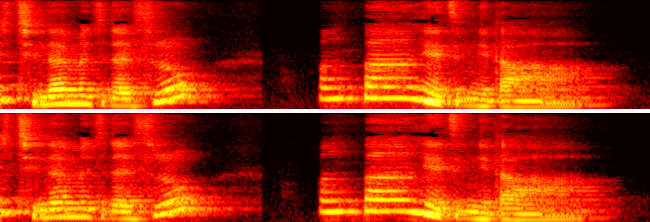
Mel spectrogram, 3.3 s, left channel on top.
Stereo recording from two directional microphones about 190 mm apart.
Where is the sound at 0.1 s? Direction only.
15° left (ahead or behind).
